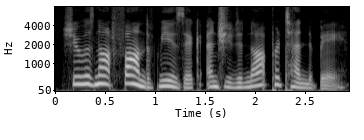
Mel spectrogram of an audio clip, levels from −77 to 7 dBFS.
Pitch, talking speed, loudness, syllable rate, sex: 195 Hz, 265 wpm, -18 LUFS, 5.4 syllables/s, female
